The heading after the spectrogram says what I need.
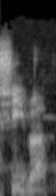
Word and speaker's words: Shiva: Shiva was easy because, you know, it's written and pronounced the same way as the god Shiva.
